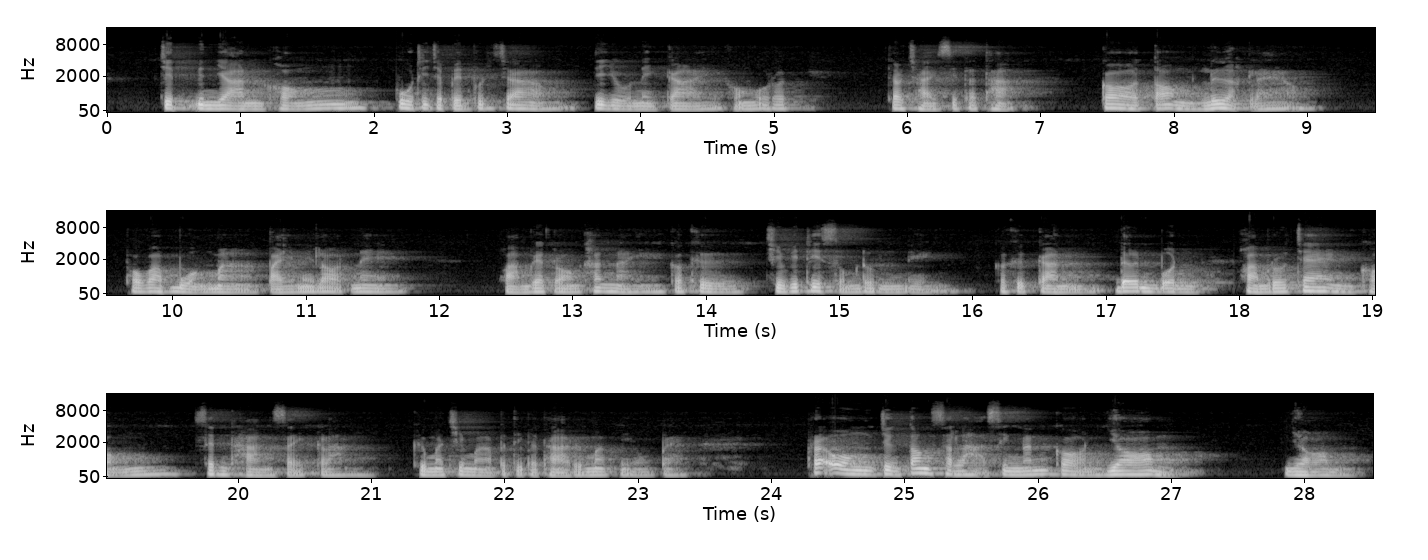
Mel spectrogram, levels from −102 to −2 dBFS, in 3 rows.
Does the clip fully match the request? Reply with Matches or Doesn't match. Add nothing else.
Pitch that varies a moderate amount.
Matches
